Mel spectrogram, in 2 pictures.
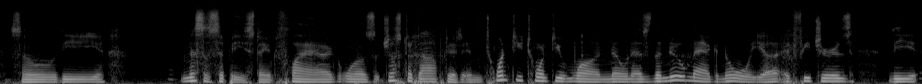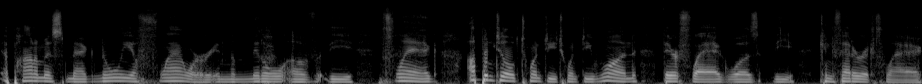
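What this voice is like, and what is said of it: Public-radio announcer style voice. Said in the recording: “I feel like I'm on NPR right now ... my NPR voice”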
